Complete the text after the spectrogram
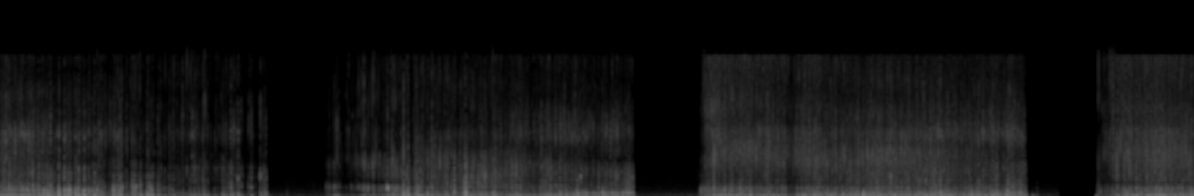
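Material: Sequins.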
